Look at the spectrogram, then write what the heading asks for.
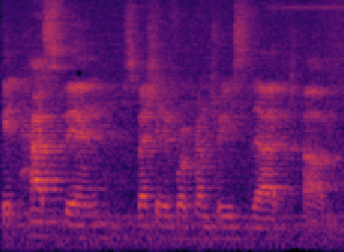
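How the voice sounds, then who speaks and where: A man's voice: medium pitch, measured pace. Man presenting in a very echoey room. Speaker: conference presenter. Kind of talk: academic presentation and question answering. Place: conference room, picked up from a distance. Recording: very echoey room, distant mic, clear background noise.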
